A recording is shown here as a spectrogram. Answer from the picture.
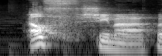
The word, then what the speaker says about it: Elfshima: Did I say Elshima right? – Elfshima with an F.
